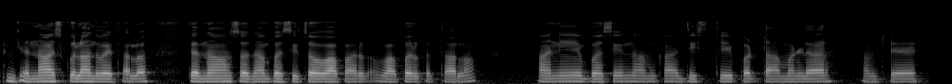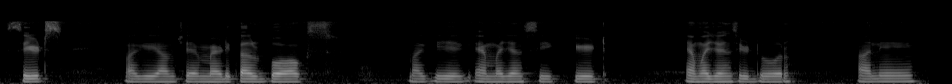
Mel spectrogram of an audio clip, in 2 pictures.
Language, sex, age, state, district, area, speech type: Goan Konkani, male, 18-30, Goa, Salcete, rural, spontaneous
